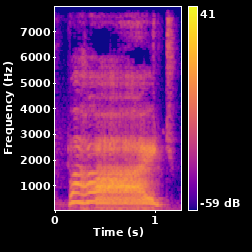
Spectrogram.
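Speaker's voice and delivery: loud, high outraged yelling; dramatic scream of outrage; indignant shouting. Pretend. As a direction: yell in hammed-up betrayal. Yelling at teammate who left.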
